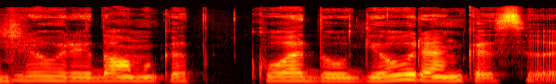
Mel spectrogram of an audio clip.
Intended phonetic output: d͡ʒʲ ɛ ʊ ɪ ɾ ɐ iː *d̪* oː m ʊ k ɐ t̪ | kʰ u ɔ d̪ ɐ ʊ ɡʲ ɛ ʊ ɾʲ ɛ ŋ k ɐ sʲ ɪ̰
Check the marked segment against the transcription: correct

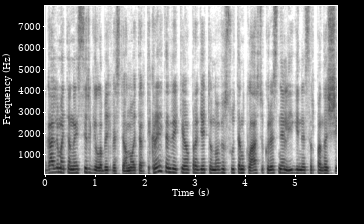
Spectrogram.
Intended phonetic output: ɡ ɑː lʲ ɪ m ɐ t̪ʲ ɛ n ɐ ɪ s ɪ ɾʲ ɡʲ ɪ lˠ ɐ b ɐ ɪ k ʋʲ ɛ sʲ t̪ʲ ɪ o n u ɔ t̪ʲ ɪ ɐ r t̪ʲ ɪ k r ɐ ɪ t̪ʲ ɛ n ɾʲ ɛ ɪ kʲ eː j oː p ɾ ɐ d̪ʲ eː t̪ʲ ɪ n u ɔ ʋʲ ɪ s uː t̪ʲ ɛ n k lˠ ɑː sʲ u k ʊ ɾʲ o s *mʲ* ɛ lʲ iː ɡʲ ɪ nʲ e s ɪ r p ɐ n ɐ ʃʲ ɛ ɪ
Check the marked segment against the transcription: incorrect: nʲ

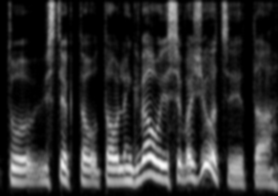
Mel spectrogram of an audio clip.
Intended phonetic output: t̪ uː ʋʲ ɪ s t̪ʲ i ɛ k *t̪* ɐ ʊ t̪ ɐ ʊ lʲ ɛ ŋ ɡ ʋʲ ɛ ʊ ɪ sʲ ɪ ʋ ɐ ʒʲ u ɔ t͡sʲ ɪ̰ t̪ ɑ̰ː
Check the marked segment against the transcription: correct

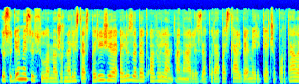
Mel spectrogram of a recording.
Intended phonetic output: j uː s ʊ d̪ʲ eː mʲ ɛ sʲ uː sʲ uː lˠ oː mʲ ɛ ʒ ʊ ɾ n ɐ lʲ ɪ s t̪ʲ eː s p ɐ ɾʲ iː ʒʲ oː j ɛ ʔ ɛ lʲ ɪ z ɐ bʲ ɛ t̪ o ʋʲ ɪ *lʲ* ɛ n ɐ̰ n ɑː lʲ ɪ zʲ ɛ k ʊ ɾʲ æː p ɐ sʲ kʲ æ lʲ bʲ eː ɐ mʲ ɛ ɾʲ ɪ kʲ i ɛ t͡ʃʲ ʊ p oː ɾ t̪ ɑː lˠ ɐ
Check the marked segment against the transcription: correct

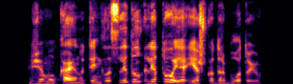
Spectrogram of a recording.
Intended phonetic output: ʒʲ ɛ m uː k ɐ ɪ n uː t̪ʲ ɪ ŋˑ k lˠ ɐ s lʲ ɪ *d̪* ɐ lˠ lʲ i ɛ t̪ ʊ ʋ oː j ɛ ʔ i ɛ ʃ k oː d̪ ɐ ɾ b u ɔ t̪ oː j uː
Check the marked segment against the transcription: correct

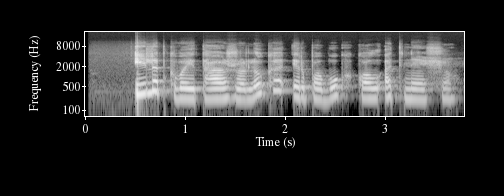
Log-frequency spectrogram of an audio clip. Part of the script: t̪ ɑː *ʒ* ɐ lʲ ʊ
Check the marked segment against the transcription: correct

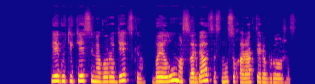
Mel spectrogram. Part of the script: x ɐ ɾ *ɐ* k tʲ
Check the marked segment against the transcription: incorrect: a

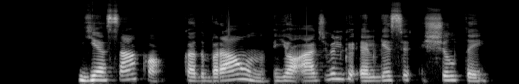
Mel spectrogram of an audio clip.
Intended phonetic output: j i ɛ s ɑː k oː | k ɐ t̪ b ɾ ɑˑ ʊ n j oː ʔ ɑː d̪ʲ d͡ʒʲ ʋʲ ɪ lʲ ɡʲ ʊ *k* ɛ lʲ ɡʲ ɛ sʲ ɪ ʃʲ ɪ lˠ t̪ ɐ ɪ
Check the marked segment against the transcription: incorrect: ʔ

